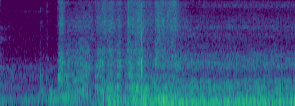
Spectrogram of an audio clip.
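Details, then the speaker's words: Car started by a mobile mechanic after repair work, with a new accessory belt fitted and the fuel pump heard priming: it cranks briefly, splutters a little, then settles into a steady low idle. No battery light; normal engine start. "Little bit of a splutter, but we're running. No battery light."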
